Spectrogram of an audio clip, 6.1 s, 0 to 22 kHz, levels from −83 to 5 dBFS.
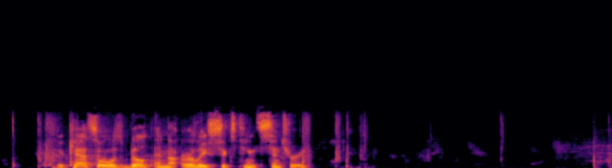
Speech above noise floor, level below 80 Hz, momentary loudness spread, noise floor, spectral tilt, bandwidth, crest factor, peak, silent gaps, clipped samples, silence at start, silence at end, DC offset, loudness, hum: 55 dB; -56 dBFS; 15 LU; -70 dBFS; -4.5 dB/octave; 7.6 kHz; 16 dB; -2 dBFS; none; under 0.1%; 0.4 s; 2.7 s; under 0.1%; -16 LUFS; none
